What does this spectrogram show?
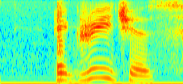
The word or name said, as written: egregious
